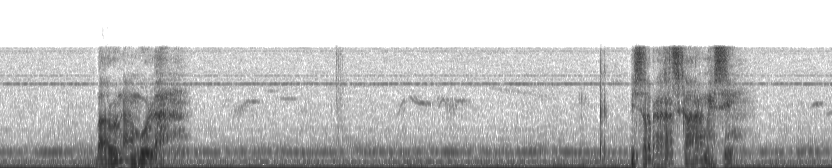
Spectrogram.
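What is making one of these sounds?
A man speaks in a low, calm voice, close by.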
